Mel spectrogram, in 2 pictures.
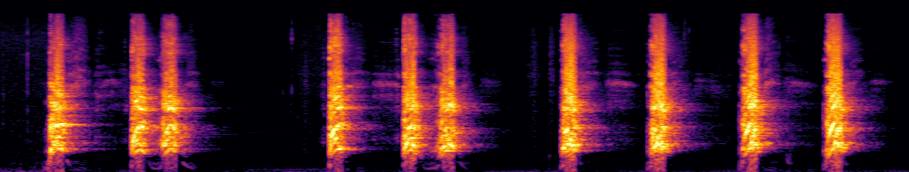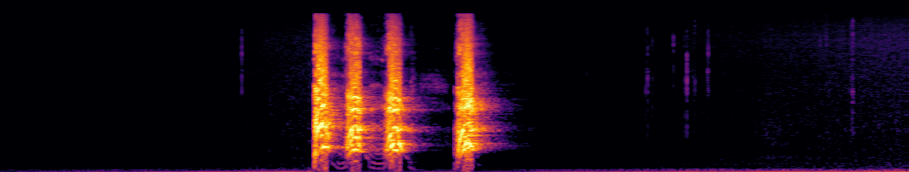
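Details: Kerry Blue Terrier named Ronan barking after a bath, loud clipped barks often in pairs, a run of about eleven, a long pause, then a quick burst of four, with low background hum.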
